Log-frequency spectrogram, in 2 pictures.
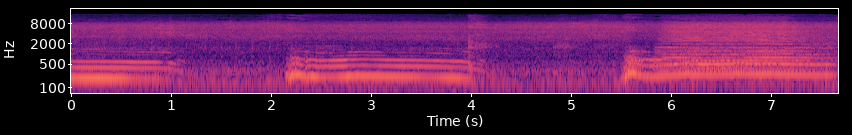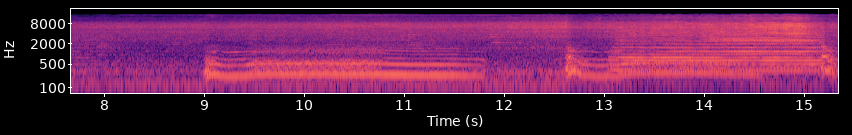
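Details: Droopy, a five-year-old Basset Hound, howls at the train: a series of five sustained, wavering howls, each a couple of seconds long with short gaps, while rumbling train noise fills the background.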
